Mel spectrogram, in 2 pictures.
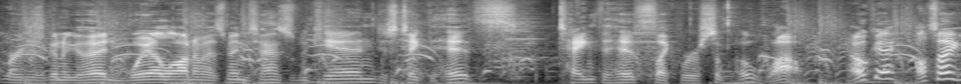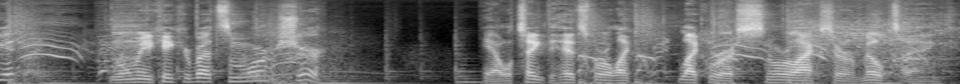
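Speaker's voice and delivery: normal talking voice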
